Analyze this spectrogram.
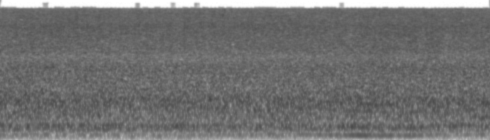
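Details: Honey bees of a hived swarm crowding into the hive entrance, fanning in a rush; thick unbroken buzzing hum with a slightly sliding lower tone toward the end.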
